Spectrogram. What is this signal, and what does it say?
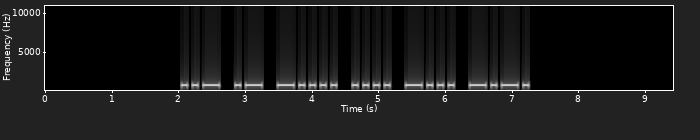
Morse code, heard as a keyed tone, about 15 wpm, 700 Hz. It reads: UA6HBC
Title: DXCC-100 Call Signs - 6 Characters - Repeated 2x - 15wpm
